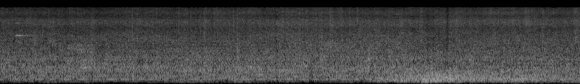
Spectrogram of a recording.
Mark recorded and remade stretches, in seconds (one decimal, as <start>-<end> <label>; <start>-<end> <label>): 0.0-0.7 recorded; 0.7-3.5 remade; 3.5-4.2 recorded; 4.2-4.8 remade; 4.8-5.8 recorded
